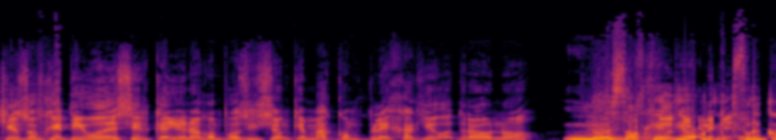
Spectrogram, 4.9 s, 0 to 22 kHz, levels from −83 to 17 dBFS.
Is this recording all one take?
yes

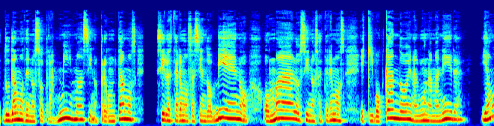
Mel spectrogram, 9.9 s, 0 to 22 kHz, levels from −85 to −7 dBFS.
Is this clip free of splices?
yes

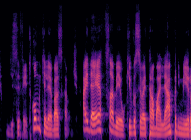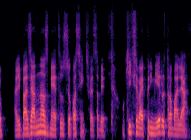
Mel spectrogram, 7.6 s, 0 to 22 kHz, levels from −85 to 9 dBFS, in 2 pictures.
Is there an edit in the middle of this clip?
yes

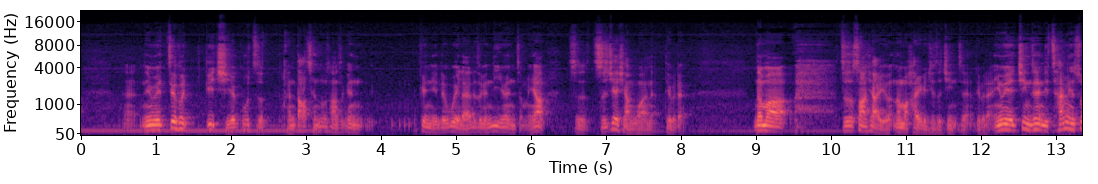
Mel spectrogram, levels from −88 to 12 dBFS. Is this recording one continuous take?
yes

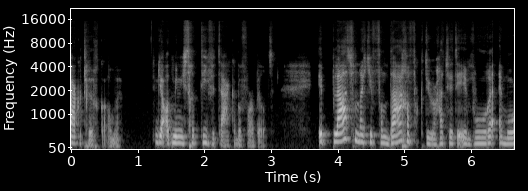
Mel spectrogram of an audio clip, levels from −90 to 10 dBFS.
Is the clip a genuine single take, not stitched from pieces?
yes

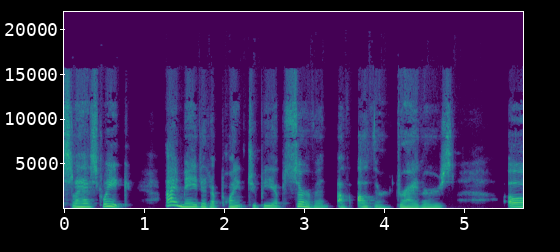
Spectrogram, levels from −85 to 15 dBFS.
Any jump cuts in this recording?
no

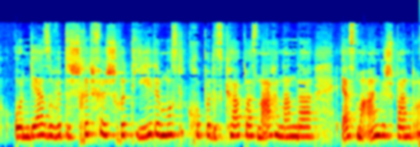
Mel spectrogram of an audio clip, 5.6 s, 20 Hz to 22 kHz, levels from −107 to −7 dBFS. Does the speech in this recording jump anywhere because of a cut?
no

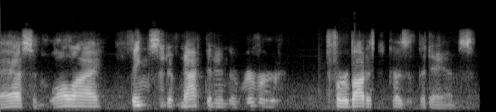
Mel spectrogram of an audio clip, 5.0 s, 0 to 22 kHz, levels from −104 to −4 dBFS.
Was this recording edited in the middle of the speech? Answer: yes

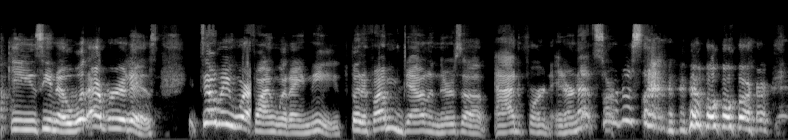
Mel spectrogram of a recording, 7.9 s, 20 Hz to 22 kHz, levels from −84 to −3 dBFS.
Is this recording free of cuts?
no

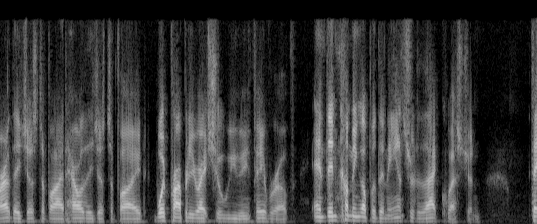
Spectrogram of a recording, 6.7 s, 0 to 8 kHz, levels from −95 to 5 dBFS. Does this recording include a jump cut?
yes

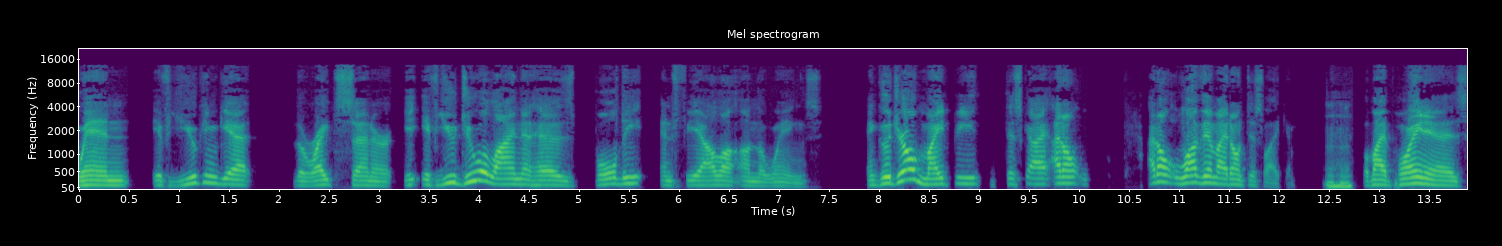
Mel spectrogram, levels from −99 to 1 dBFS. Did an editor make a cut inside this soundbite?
no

